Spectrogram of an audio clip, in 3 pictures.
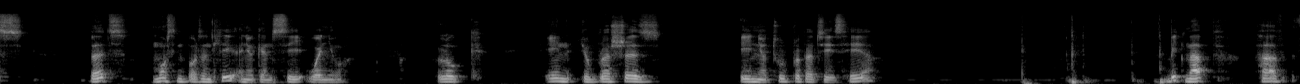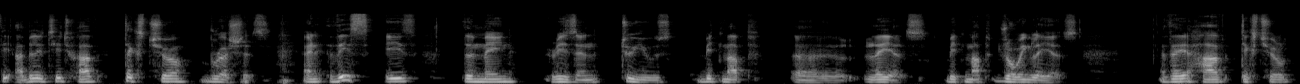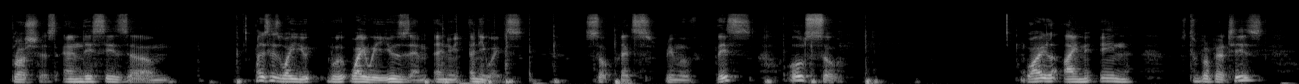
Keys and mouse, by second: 0.6 click, 7.4 click, 10.2 click, 10.8 space, 10.9 click, 11.4 click, 12.0 click, 15.5 space, 15.6 click, 21.6 click, 24.8 click, 28.0 click, 28.4 space, 28.6 click, 30.3 click, 30.3 space, 31.0 click, 31.4 ctrl+click, 32.2 Delete, 32.2 KP_Decimal, 33.2 click, 33.9 ctrl+click, 34.7 Delete, 34.7 KP_Decimal, 36.2 click, 37.5 click.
